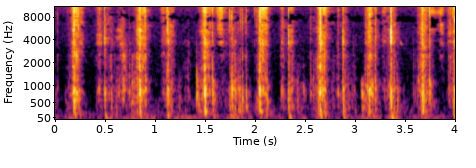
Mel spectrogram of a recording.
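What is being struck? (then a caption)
Cardboard gift box. Fingertips scratch and grip the back side of a black cardboard perfume gift box. A quick series of dry, scratchy rubs and crinkly grips repeats steadily, each one short with almost no ring. The sound sits mostly in the midrange with a little low thump.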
